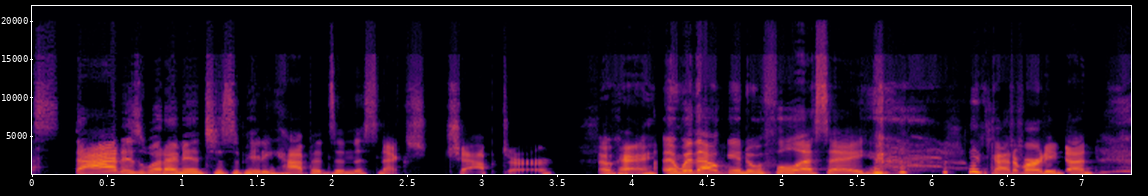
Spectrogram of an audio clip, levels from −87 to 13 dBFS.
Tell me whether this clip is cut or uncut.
cut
